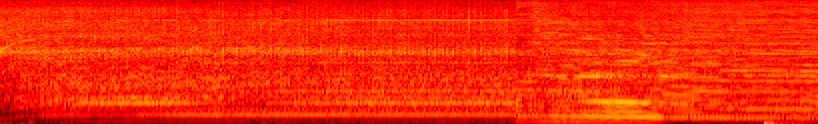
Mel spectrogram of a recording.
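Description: Leftover tin sheet being cut into strips, a steady loud grinding, rasping whine with strong sustained tones that shift pitch partway through, heard alone without talk.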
